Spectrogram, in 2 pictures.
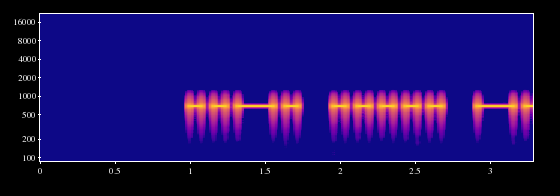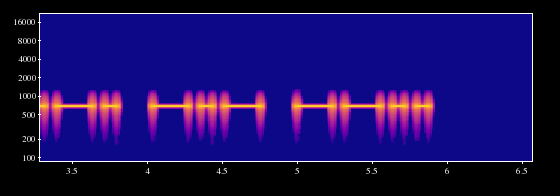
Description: Morse code, heard as a keyed tone, about 15 wpm, 700 Hz. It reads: F5CKZ
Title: DXCC-100 Call Signs - 5 Characters - Repeated 2x - 15wpm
